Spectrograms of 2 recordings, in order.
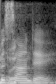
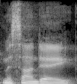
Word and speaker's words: Missandei: Missandei. – Missandei,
